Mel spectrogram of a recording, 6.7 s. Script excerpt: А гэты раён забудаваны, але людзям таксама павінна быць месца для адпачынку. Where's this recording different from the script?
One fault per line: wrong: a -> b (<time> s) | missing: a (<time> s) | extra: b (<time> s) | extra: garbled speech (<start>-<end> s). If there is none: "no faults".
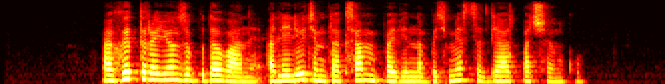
no faults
